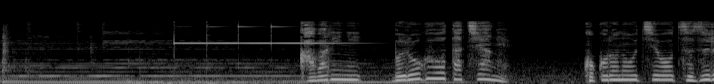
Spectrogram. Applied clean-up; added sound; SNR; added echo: none; Glass / Bell; 9 dB; none.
